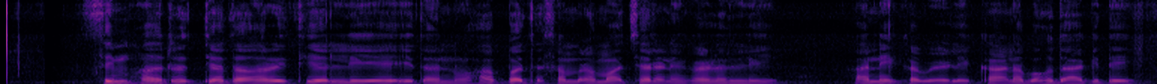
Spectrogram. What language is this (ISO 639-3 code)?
kan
